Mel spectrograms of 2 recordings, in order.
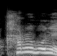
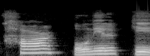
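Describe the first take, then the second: First: 카르보닐 with 르 as its own syllable; Korean-style pronunciation. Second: 카보닐기 with no 르 syllable; English-style pronunciation. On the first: Lecturer showing students the form not used, 카르보닐 with a full 르. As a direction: sound out the extra 르 in 카르보닐. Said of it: "이렇게 발음하지 않고". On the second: Lecturer showing students the English-style form, 카보닐기 without 르. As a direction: go straight from 카 to 보 in 카보닐기. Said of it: "이렇게 발음을 해요". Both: Shown as a demonstration.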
